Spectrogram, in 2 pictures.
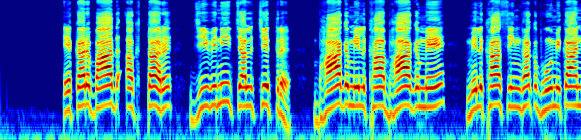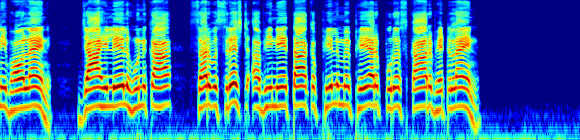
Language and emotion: Maithili, neutral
